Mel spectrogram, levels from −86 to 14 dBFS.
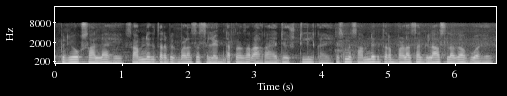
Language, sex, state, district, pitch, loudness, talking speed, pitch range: Hindi, male, Uttarakhand, Tehri Garhwal, 140 Hz, -16 LUFS, 255 wpm, 130-145 Hz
